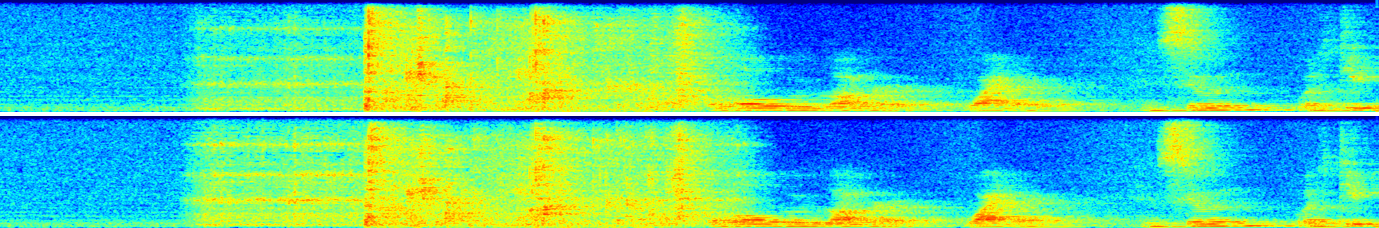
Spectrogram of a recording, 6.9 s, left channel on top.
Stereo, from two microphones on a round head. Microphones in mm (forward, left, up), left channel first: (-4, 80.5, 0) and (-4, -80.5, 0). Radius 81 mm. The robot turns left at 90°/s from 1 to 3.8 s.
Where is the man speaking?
30° right (ahead or behind), 0.9 m; by 6.8 s 20° right (ahead or behind), 0.9 m.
